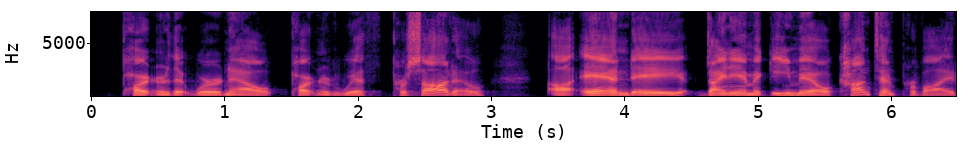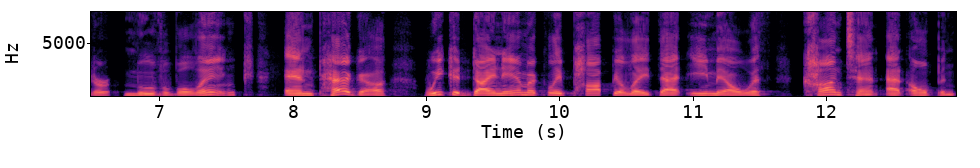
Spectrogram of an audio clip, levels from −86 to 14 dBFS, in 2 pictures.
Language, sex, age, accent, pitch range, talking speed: English, male, 50-69, American, 120-145 Hz, 130 wpm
